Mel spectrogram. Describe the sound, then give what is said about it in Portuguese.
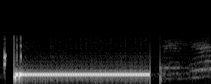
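A telephone line tone sounds during a call transfer: a single steady, pure electronic tone holds for over a second and then cuts off abruptly, followed by faint line clicks and murmurs. “eu vou transferir agora para a Michelle fazer as últimas confirmações, tá? Só um minutinho. Tá ok. Obrigada. Transferência.”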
